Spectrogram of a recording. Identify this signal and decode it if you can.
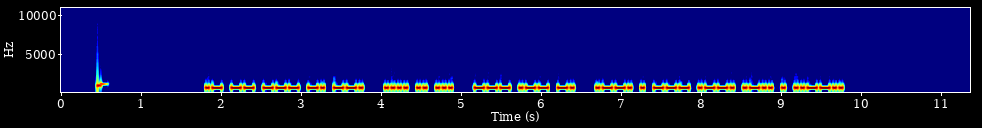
Morse code, heard as a keyed tone, about 31 wpm, 700 Hz. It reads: AMONG HIS OWN PEOPLE?
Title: Sentences from Top 1000 Words - Review Part 3 - 30wpm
